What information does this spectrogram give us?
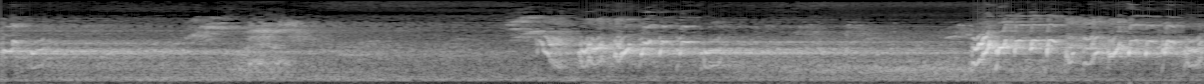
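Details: Grey butcherbird, Australia, ambisonic surround recording: melodious whistled bursts with downward swoops arriving every few seconds, the last phrase loudest and richest, set over a steady tone and continuous background hiss.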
